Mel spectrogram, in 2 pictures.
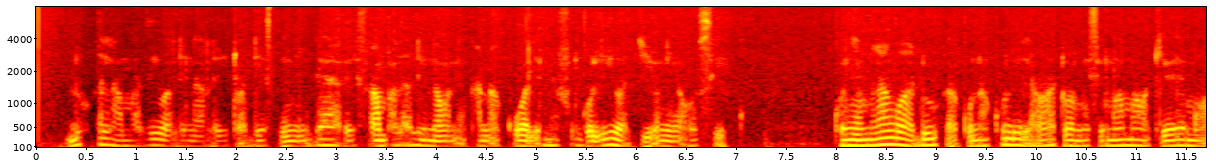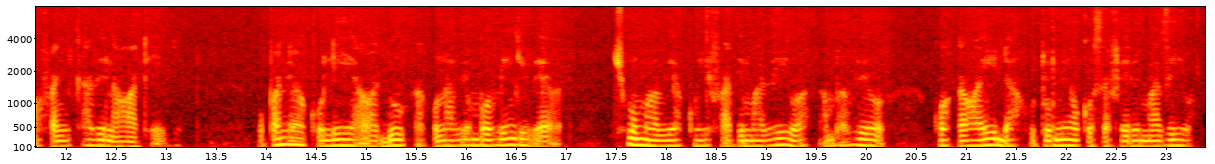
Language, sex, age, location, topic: Swahili, male, 25-35, Mombasa, finance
